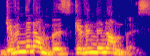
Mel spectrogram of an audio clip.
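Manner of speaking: sharp, very high, loud irritated snap. Cutting in on the other speaker, the speaker is snapping. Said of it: "Sorry, I didn't mean to snap".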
